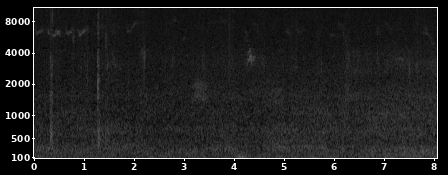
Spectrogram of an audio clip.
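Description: Quiet outdoor background with a few faint, short, high bird chirps, and two sharp clicks in the first second and a half.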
